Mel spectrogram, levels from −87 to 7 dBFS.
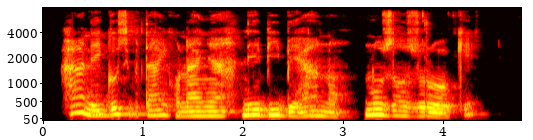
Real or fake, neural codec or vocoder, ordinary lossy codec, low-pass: real; none; none; 7.2 kHz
